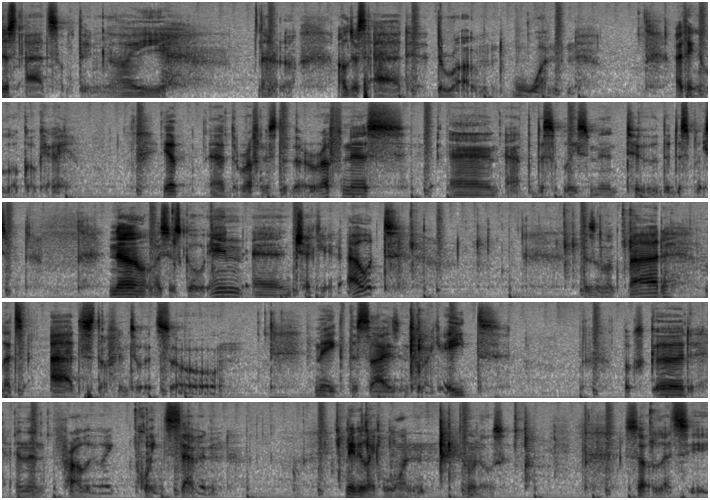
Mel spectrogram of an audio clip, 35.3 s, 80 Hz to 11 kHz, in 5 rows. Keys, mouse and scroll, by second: 3.3 scroll up 2, 5.3-6.3 drag, 9.2 click, 12.0-13.4 drag, 15.1-20.8 right drag, 15.8 w, 18.2 q, 19.7 q, 20.3 e, 22.5 scroll up 2, 23.7 click, 23.9-25.2 drag, 28.0 click, 28.2 click, 28.6 click, 31.6 BackSpace, 31.8 BackSpace, 34.1-35.3 right drag, 34.7 s.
